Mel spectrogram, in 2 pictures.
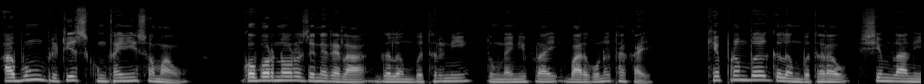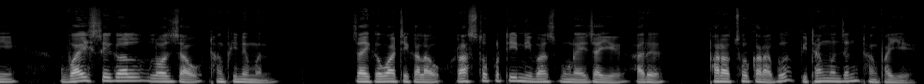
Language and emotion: Bodo, neutral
